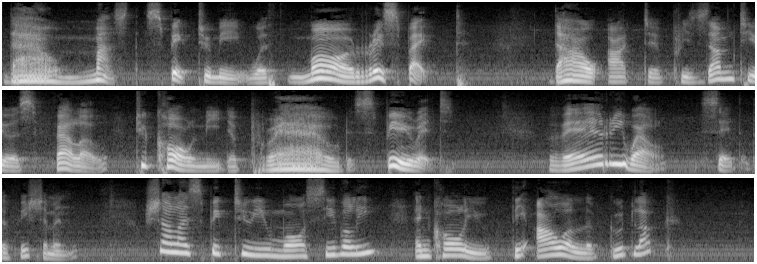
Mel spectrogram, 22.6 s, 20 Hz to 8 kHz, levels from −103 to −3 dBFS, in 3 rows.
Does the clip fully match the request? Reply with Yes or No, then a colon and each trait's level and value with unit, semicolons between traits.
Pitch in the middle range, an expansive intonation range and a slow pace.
Yes: medium, 145 Hz; wide, 8.9 semitones; slow, 105 wpm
